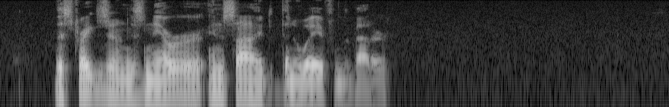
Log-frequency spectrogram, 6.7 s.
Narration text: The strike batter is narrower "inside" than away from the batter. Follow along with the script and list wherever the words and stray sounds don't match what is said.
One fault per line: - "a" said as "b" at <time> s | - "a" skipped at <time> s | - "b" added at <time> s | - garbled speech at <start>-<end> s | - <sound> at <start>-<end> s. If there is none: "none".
- "batter" said as "zone" at 1.0 s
